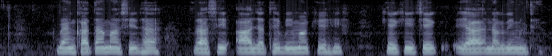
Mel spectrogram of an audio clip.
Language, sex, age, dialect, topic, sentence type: Chhattisgarhi, male, 25-30, Western/Budati/Khatahi, banking, question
